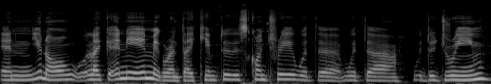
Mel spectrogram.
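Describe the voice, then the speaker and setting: This woman speaks in a Peruvian accent. Her pitch is medium. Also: ordinary pitch variation, moderate pace. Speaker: business owner. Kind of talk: interview. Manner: halting.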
